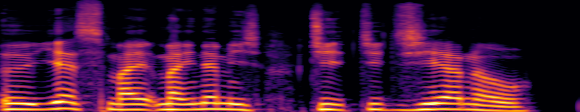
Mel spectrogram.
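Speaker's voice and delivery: fake, put-on English accent. Recalling an attempt to introduce oneself in a strange way: put-on English accent. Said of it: "j'ai essayé de le dire avec une espèce d'accent anglais".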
